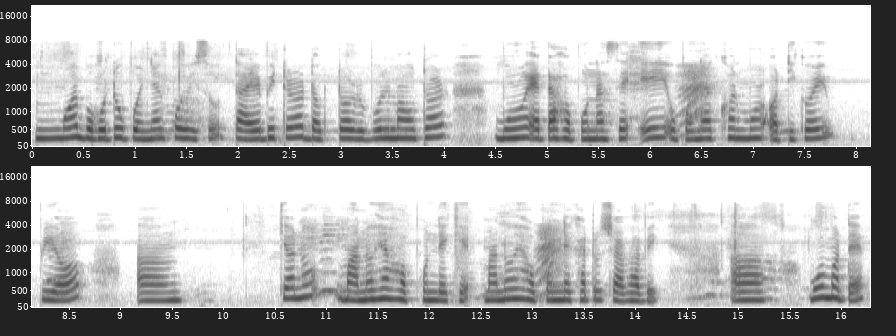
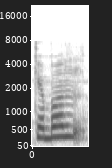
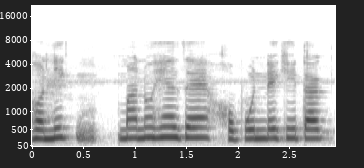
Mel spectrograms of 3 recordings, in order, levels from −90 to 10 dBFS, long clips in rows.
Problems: background sounds at intervals, continuous background conversations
